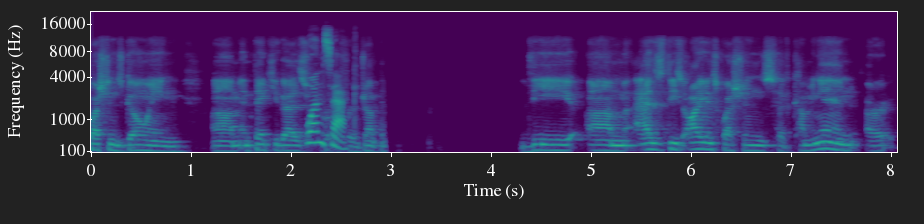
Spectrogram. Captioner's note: Siri on iPhone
